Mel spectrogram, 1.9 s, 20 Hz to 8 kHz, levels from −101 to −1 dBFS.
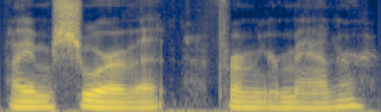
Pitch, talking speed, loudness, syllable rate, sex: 110 Hz, 250 wpm, -16 LUFS, 5.6 syllables/s, male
